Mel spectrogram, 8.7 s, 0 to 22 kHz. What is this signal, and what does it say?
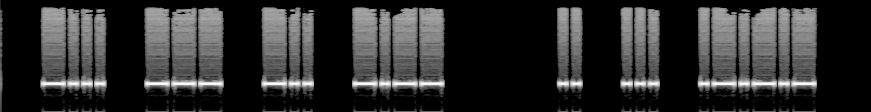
Morse code, heard as a keyed tone, about 18 wpm, spaced as for 12 wpm, 1000 Hz. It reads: BODY IS.
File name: qotdfiles / 12wpm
